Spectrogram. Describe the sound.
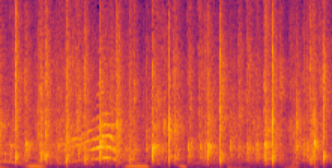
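An audience claps in a quick, dense patter with whoops and cheering voices mixed in, lively and fairly close throughout.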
